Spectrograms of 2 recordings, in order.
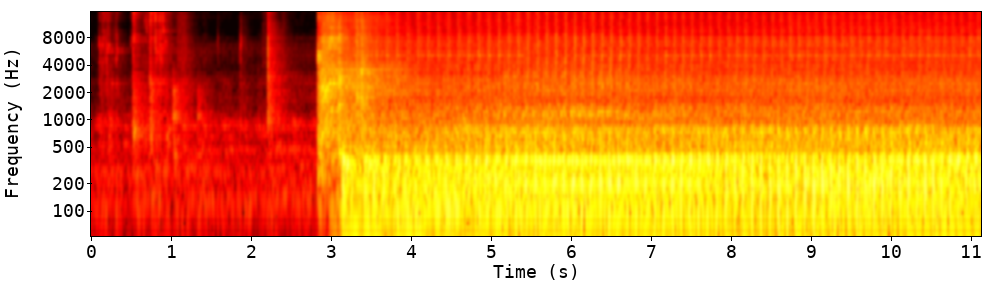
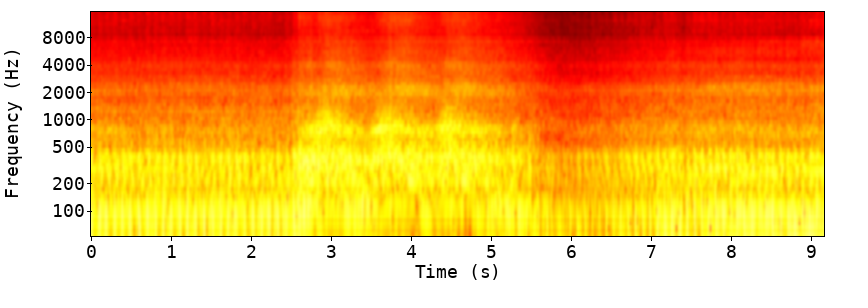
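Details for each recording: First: Honda Twister 250 motorcycle single at idle: steady tapping about three per second from the top end, which fits loose cylinder head bolts; cam chain and tensioner suspected. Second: Honda Twister 250, first start after repair of a top-end noise (cylinder head off, threads cut for two bolts): idles evenly, then blipped up and back down twice; clean, steady running with no ticking from the top end.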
